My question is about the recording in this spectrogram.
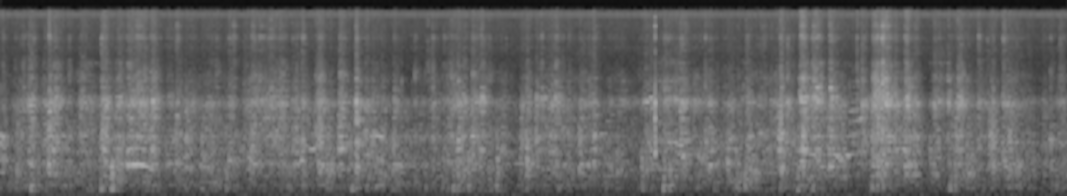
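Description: Alpine coaster sled rattling along its track on the slow uphill haul, a steady clatter with irregular clicks.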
